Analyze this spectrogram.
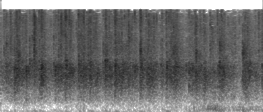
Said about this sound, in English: First of all, ladies and gentlemen, a little round of applause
